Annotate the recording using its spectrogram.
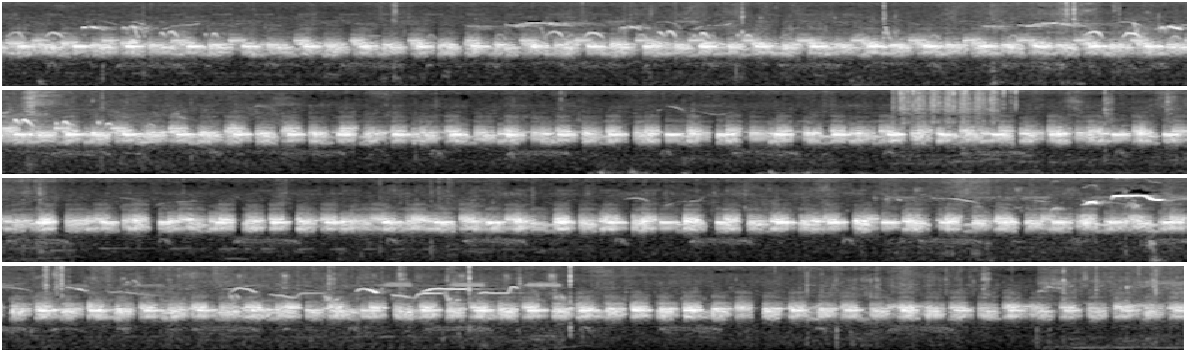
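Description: Steady, dense chorus of calling insects, with bird calls chirping over it in clusters in the first several seconds and again in the last few.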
